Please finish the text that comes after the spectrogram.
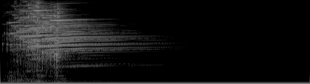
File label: Alesis DM-PRO AcPerc; 300 Drum Machines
